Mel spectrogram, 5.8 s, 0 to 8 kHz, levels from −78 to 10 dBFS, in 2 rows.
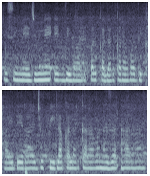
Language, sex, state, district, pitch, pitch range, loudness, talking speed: Hindi, female, Madhya Pradesh, Dhar, 225 Hz, 220-230 Hz, -12 LUFS, 225 wpm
